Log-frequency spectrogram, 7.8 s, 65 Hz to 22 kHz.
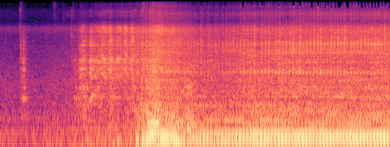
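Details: Yamaha NMAX V1 scooter starting and idling with a busy metallic rattle and knock in the engine over the exhaust beat.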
